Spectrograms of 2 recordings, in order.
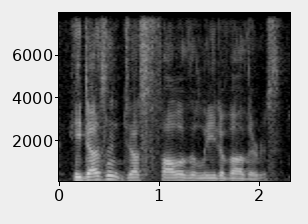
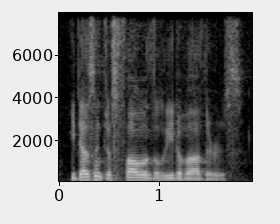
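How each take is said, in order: First: It is read at a slower pace. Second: It is read at a fast pace.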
